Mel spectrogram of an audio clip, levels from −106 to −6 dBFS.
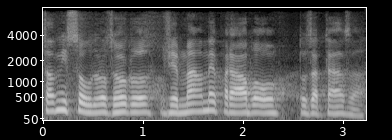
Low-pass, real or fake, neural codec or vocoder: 7.2 kHz; fake; codec, 16 kHz, 1 kbps, FunCodec, trained on LibriTTS, 50 frames a second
